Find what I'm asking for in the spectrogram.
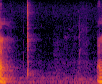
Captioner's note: mechanical clicking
